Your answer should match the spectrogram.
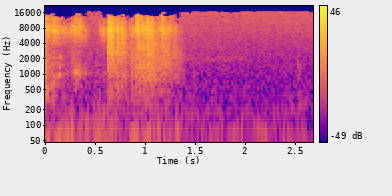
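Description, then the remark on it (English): Dice clatter and rattle across a hard surface in a quick burst lasting about a second, then settle, leaving only faint background noise with no one speaking. “Which is a shame because I have 2 hard dice in it.”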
